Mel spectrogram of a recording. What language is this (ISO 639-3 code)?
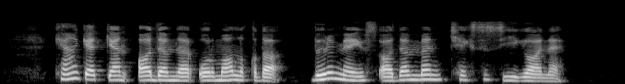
uig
